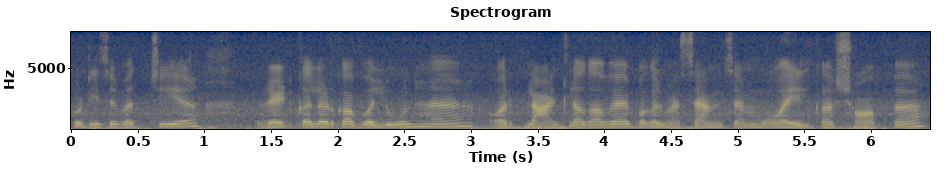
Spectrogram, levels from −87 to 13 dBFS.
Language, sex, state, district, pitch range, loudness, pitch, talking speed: Hindi, female, Bihar, Patna, 190-215 Hz, -17 LUFS, 200 Hz, 195 wpm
